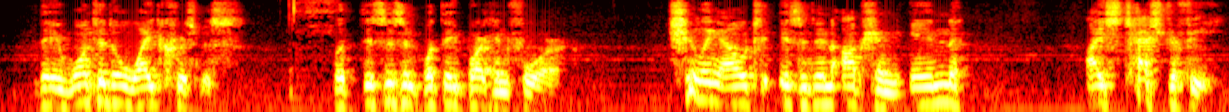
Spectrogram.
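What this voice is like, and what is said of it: Deep movie trailer announcer voice. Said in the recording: “in my movie trailer voice. ... drop my voice an octave.”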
